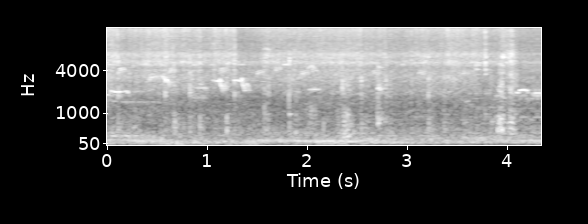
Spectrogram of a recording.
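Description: Finely chopped tomatoes frying in a pan while being stirred, with soft scraping and clicking strokes over a low sizzle, close and fairly quiet, with no voices.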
